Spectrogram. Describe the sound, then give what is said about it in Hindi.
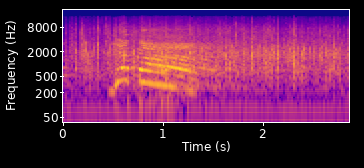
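A crowd claps steadily throughout in welcome of a guest, a dense wash of applause, while a loud voice briefly rises and falls in a shout or cheer near the start. “भैया भाई साहब के स्वागत में बजिए तालियां, यू थी बात।”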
